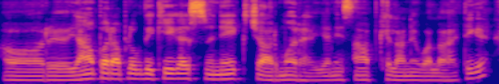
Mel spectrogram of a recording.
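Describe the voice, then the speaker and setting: A male teacher giving a line-by-line explanation of a school chapter. He reads English lines slowly, then explains them in a casual way, often checking in with the students. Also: on the low side, dark tone. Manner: frequent checking fillers.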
